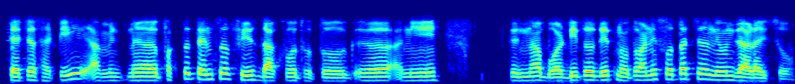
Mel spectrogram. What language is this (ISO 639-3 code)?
mar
